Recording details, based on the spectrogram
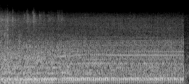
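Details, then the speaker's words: John Deere 755 tractor on a cold November day, PTO not engaged: steady engine drone that cuts off dead within two seconds, as if fuel were shut off; fuel pump heard running, oil pressure light on with plenty of oil. Cause unknown. "try it again and not run it as fast i don't know oh it died again it's dying like i'm shutting the fuel off"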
